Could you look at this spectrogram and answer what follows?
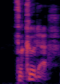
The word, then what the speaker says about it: Fukuda: I think Fukuda, how do you pronounce it again? Fukuda.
